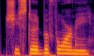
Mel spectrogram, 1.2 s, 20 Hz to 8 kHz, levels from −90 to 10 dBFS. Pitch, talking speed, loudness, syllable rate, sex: 175 Hz, 205 wpm, -14 LUFS, 5.7 syllables/s, female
